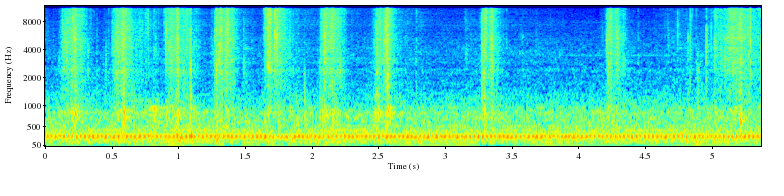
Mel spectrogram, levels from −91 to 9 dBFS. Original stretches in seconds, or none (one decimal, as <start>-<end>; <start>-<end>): 0.0-0.7; 3.9-5.4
